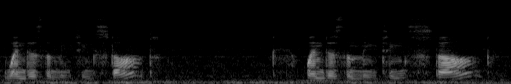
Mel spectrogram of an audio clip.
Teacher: it would be a change in pitch a Glide in the pitch of our voice upwards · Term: rising intonation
